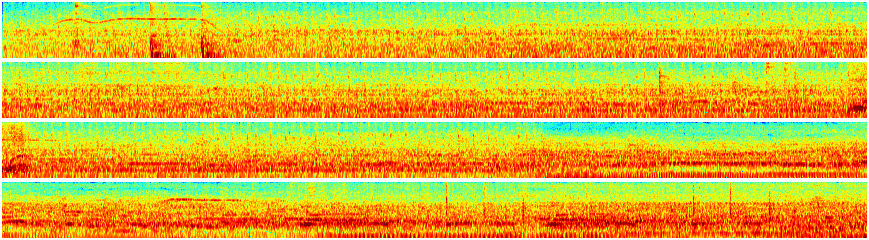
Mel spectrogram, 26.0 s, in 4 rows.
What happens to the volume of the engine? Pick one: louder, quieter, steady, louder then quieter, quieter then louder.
steady.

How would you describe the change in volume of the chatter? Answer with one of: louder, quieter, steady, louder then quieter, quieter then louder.
louder.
